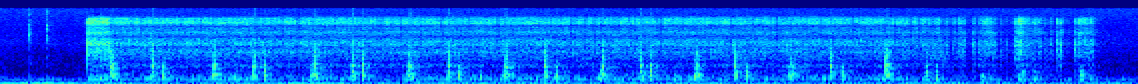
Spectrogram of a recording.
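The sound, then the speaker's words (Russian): A mitral valve opening snap in a heart recording: a steady, fast series of sharp, crisp clicks with the heartbeat, repeating for several seconds over a low, constant hum, with no talking. “Еще раз щелчок открытия митрального клапана.”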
